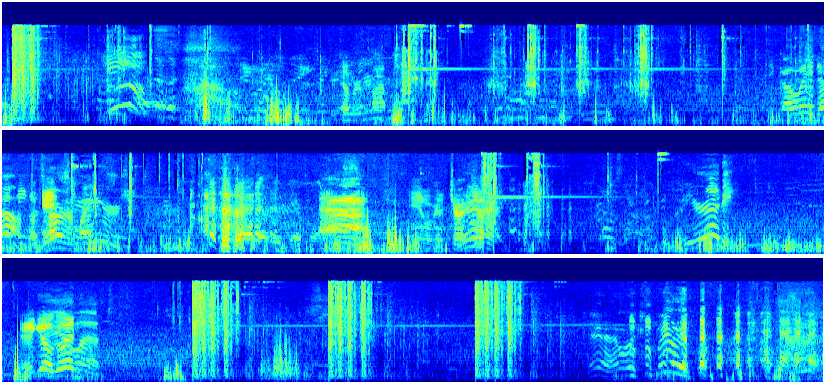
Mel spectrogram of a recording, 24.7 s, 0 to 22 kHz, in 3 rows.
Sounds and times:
Machine gun: 0.1s - 0.6s, 18.3s - 18.9s, 19.7s - 20.4s, 21.2s - 21.8s.

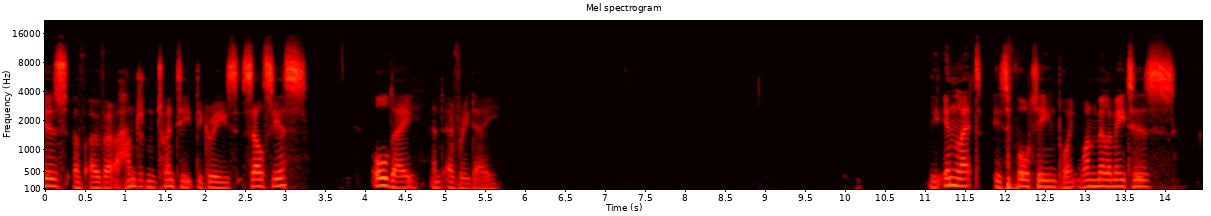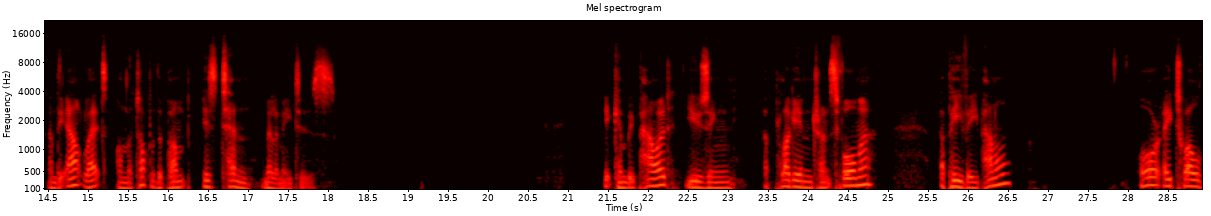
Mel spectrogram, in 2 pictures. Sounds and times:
Speech: 0.0s - 3.4s, 4.1s - 5.7s, 11.1s - 18.2s, 21.5s - 24.9s, 25.6s - 26.6s, 28.2s - 28.9s.

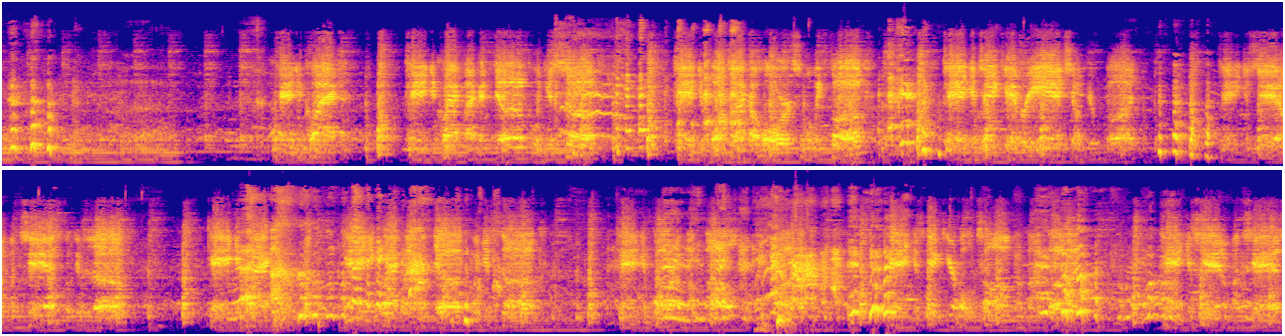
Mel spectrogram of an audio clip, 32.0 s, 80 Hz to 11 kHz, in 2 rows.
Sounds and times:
Snicker: 0.0s - 0.9s, 6.9s - 9.6s, 10.7s - 11.8s, 14.4s - 15.3s, 19.3s - 22.8s, 24.1s - 27.6s, 28.4s - 30.8s
Chuckle, chortle: 0.0s - 1.0s, 6.9s - 9.4s, 11.0s - 11.8s, 14.4s - 15.2s, 19.4s - 22.6s, 24.4s - 27.4s, 28.7s - 30.6s
Music: 0.0s - 32.0s.

